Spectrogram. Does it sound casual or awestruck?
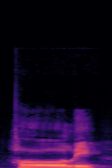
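casual. It is said in a flat, casual way.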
